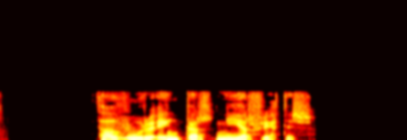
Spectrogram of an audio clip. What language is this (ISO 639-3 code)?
isl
